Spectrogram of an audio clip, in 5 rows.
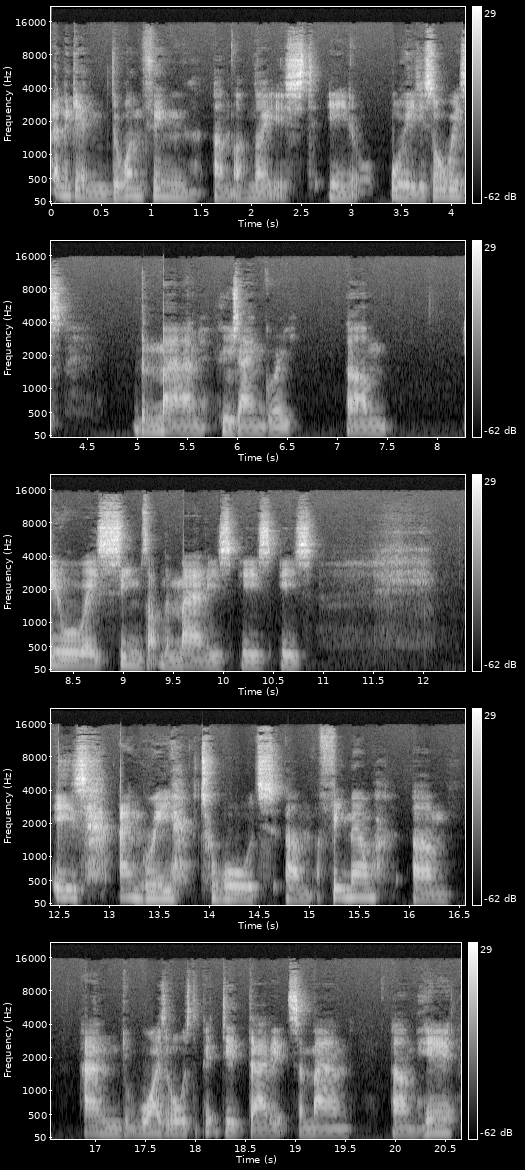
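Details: Stuttering (stammering) in an adult man who says he has stammered for over 30 years, heard in spontaneous English speech.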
